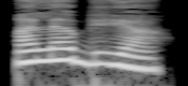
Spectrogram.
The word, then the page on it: ಅಲಭ್ಯ: alabhya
